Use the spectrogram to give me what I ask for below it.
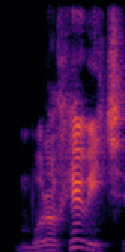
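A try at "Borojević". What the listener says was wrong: Boroevic. Es que esa J está de más, yo creo que vino de colada. No tiene J.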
